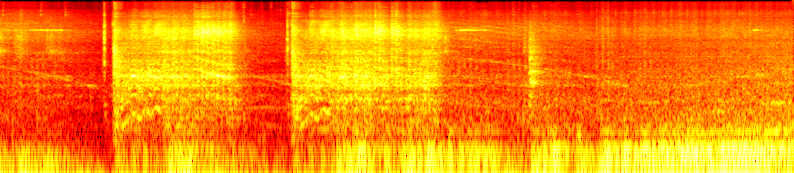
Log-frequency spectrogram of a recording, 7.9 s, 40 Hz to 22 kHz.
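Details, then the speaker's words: R32 Skyline with freshly swapped used RB20 engine of unknown history, new intercooler piping, MAF disconnected: cranks and catches twice, then lumpy uneven idle with irregular stumble; still misfiring, cause unconfirmed. "Last time when I had the MAF connected up, it was like not running properly, so I'm gonna disconnect the MAF and we'll see if that makes a bit of a difference. Yep. Sounds like it's still misfiring though."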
